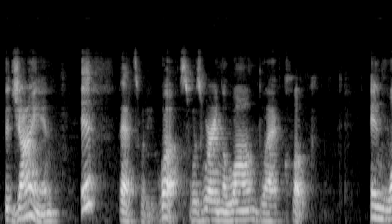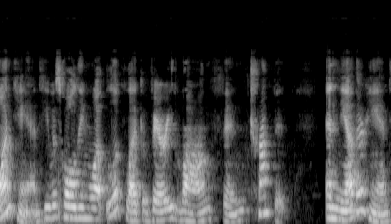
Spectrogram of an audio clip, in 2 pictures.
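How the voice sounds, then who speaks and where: A middle-aged woman, a teacher, reading a children's storybook aloud with deliberate, expressive phrasing, recorded at home on a laptop. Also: low-pitched. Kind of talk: storybook read-aloud narration. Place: small room at home, indoors, beside a kitchen. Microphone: laptop webcam at arm's length. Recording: dull lo-fi webcam sound.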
